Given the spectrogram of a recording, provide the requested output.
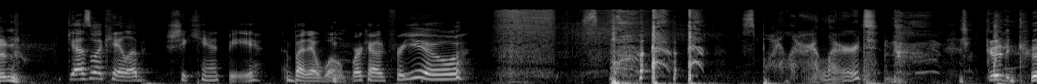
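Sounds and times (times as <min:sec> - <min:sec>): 
speech: 0:00.0 - 0:05.3, 0:07.5 - 0:10.3
person having a coughing fit: 0:06.1 - 0:07.1.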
